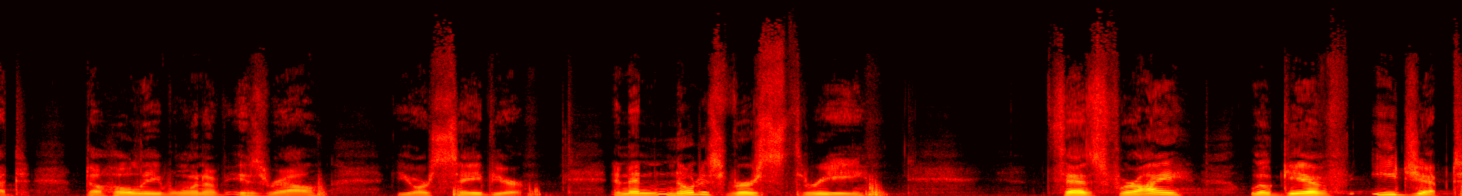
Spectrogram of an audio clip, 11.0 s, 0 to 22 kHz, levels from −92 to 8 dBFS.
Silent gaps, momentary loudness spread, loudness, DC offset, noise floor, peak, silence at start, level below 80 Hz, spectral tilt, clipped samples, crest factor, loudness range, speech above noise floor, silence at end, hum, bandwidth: none; 18 LU; -28 LUFS; under 0.1%; -68 dBFS; -8 dBFS; 0 s; -74 dBFS; -5.5 dB/octave; under 0.1%; 20 dB; 7 LU; 40 dB; 0 s; none; 18.5 kHz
